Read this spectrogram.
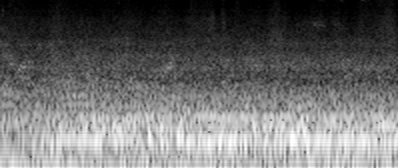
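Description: Refrigerated display cases hum steadily.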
